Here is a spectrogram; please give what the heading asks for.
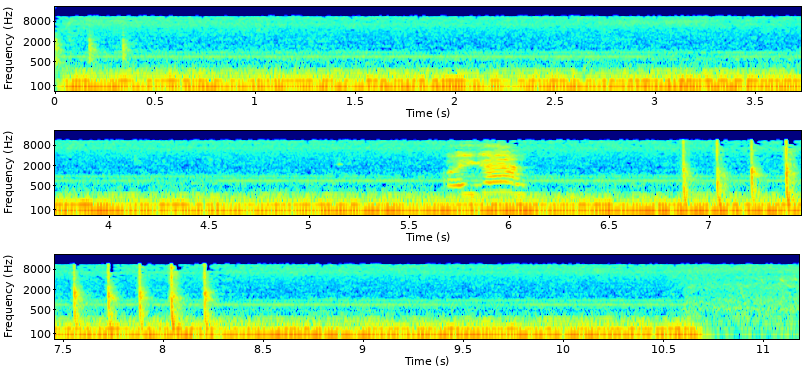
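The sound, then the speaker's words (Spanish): Knuckles rap on the glass window of a security office at the entrance to a residential zone, with a quick burst of several sharp knocks over a low, steady rumble. “En la entrada de la zona, la madre de Miguel golpea el cristal de la oficina de seguridad.”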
